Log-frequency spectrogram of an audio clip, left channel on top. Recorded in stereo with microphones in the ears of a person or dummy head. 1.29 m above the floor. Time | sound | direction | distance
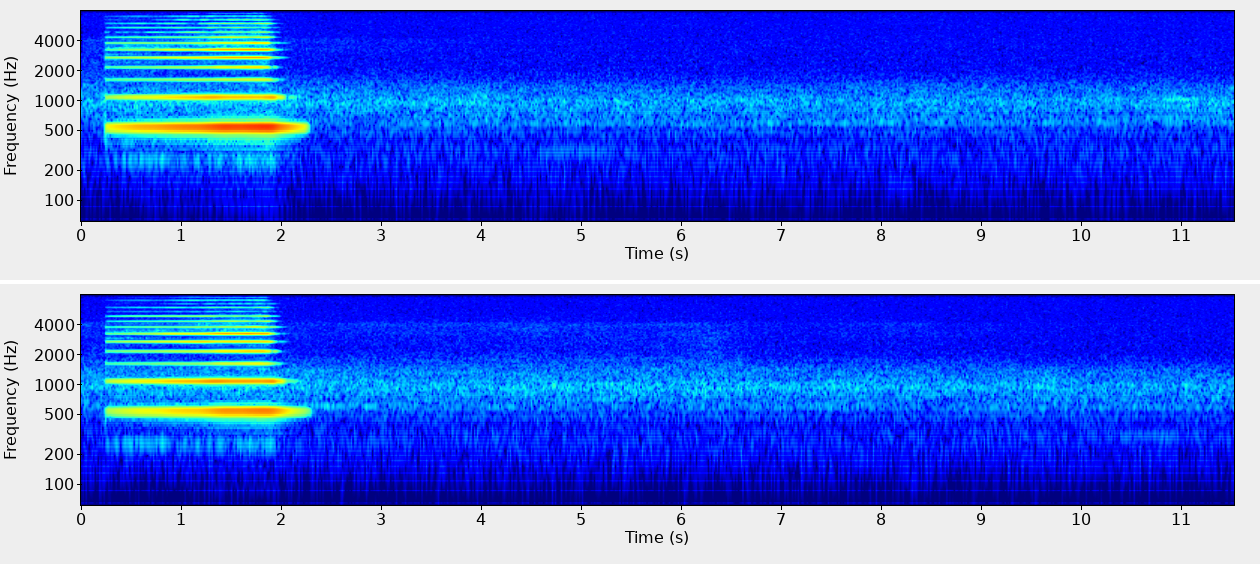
0.2 | a violin | 65° left (ahead or behind) | 1.1 m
